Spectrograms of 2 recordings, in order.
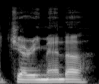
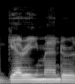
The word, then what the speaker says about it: gerrymander: Bjorky Peterson in Queensland, although he was helped by a gerrymander, or a gerrymander as it's properly pronounced.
